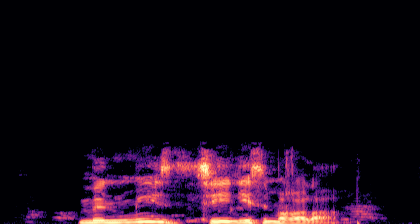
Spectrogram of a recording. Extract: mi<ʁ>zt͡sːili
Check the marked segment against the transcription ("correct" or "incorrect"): incorrect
